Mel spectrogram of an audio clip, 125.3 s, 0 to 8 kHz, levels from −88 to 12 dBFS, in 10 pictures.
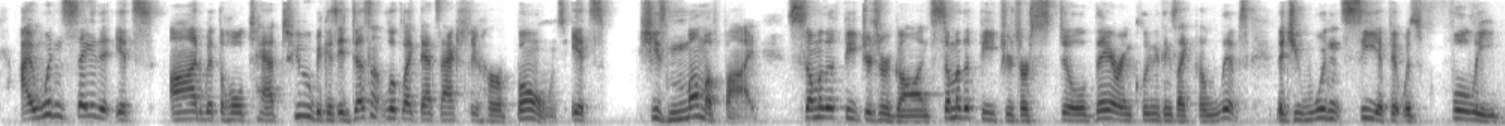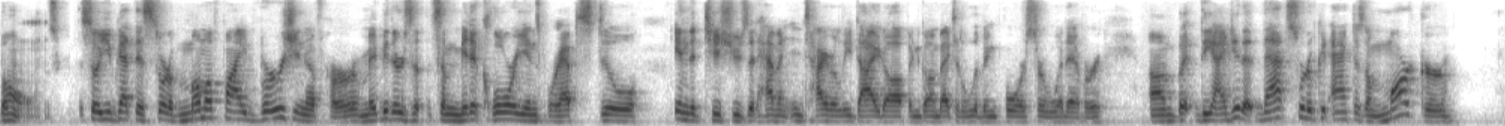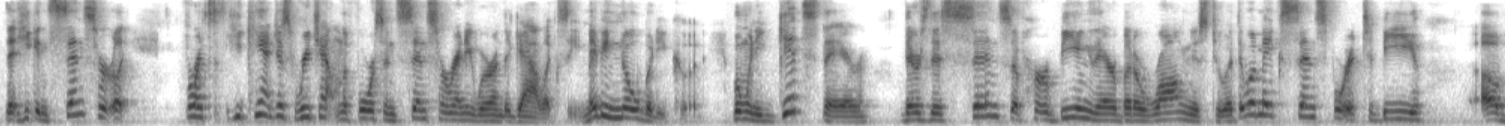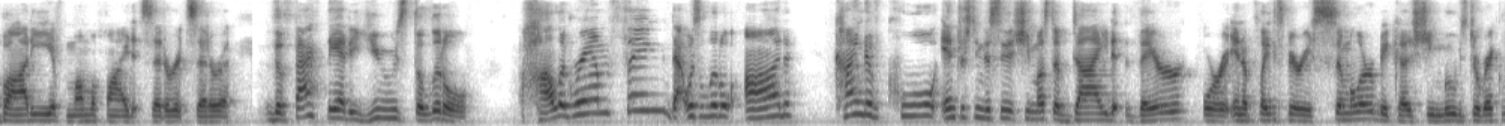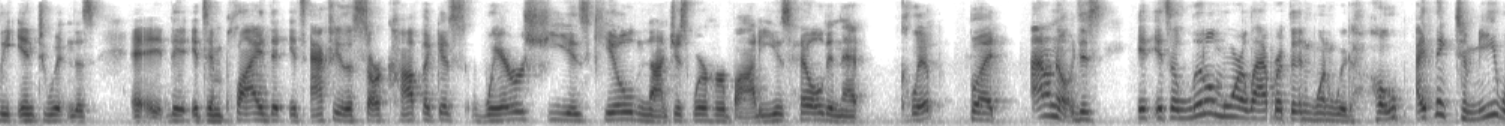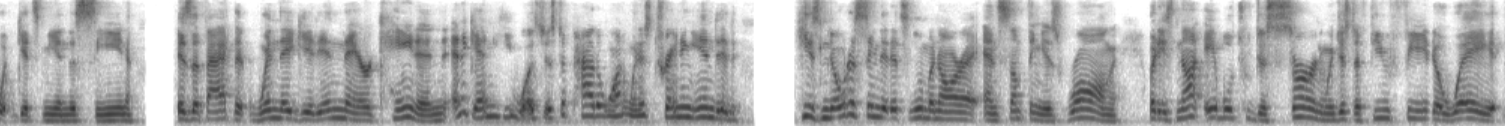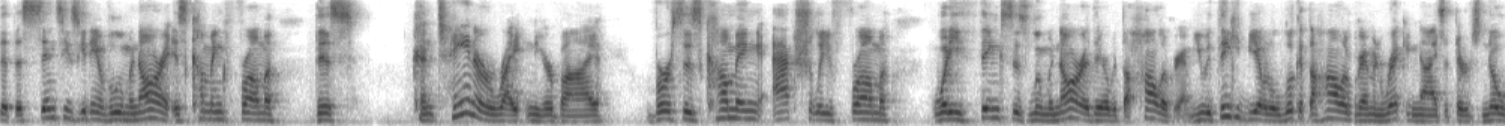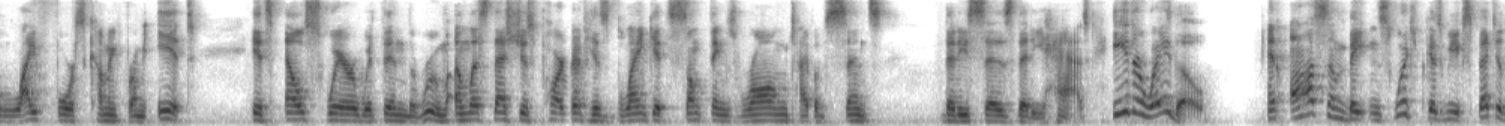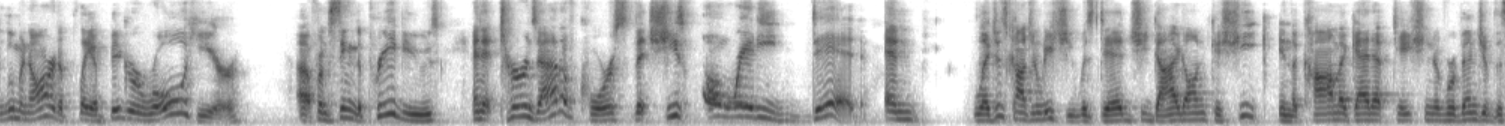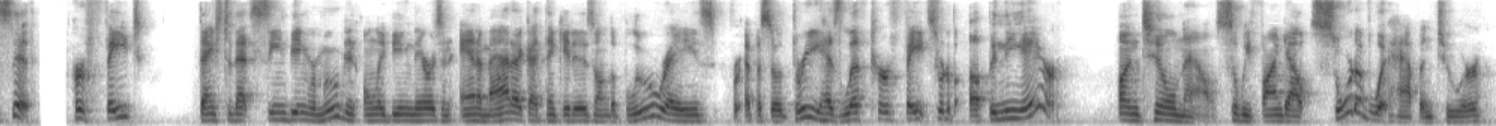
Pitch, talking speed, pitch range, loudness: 165 Hz, 220 wpm, 145-205 Hz, -18 LUFS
